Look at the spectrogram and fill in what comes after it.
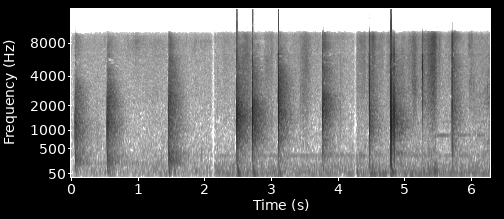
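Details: Series of sharp, crisp pops and cracks from joints; joint cracking (cavitation).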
